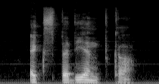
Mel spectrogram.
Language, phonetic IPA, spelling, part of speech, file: Polish, [ˌɛkspɛˈdʲjɛ̃ntka], ekspedientka, noun, Pl-ekspedientka.ogg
